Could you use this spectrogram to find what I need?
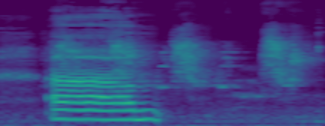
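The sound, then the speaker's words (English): A pet bird lets out one harsh, harmonic squawk lasting under a second. Two shorter hissy, breathy bursts follow it. “So in an effort to quiet the bird, we now have the bird with us.”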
